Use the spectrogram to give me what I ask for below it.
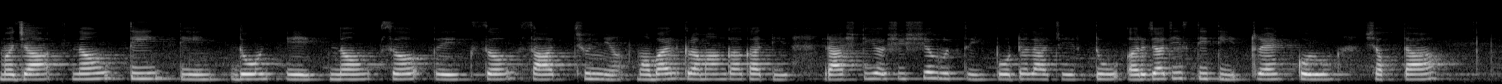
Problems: constant background noise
